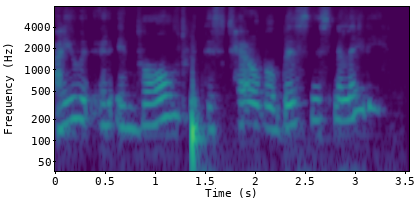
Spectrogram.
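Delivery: speaking a little quietly. Leaning in to question a lady, speaking a little quietly. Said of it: "kind of leans in and starts speaking a little quiet".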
